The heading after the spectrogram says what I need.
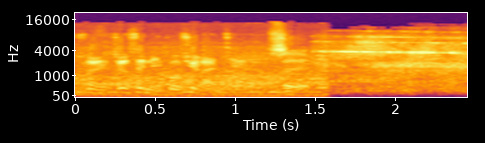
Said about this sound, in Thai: หลังเครื่องบิน F16V ร่อนลง ยังไม่ดับเครื่องแต่จะถลายเข้าไปที่สถานีฉีดล้างอัตโนมัติ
